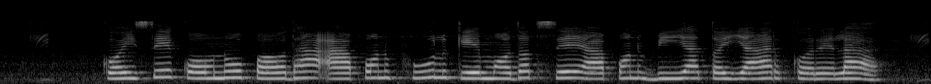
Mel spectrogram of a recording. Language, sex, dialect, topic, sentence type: Bhojpuri, female, Southern / Standard, agriculture, statement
